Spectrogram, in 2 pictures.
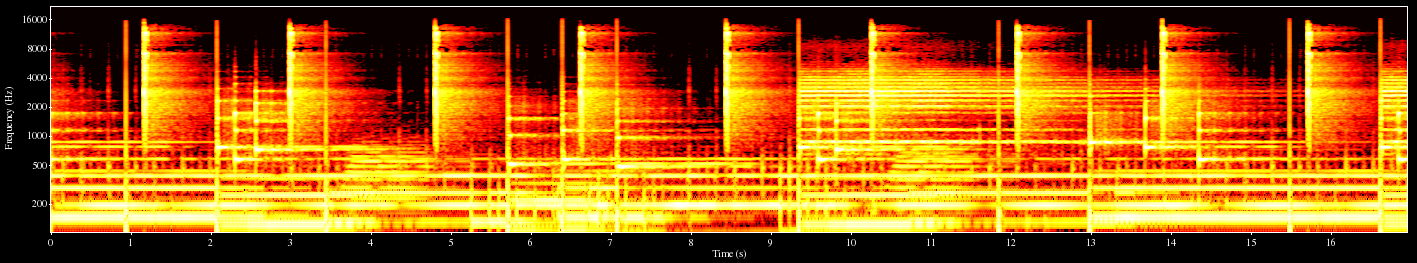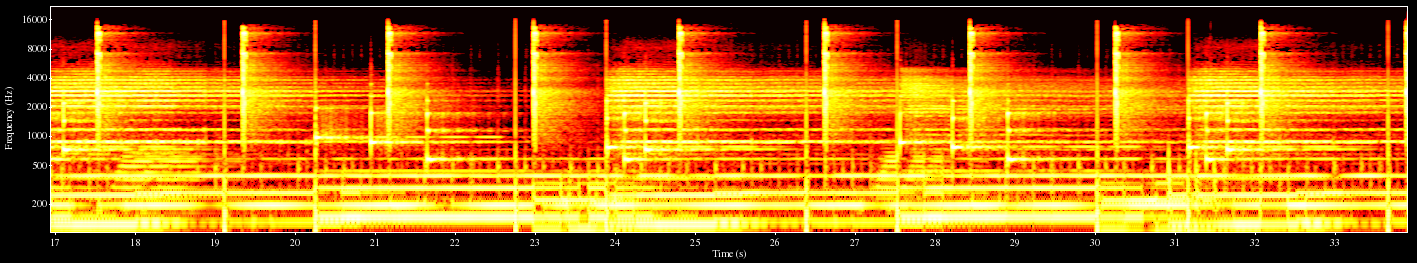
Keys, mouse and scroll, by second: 0.7 scroll down 2, 1.5 ctrl+v, 2.0 ctrl+scroll down 2, 2.9 click, 3.6 click, 4.0 scroll down 2, 4.4 click, 5.5 click, 6.9 click, 8.5 KP_5, 8.7 KP_4, 10.7 click, 11.6 KP_1, 11.8 KP_2, 13.6 click, 15.7 click, 16.3 click, 16.6 scroll down 2, 17.6 ctrl+v, 18.0 scroll down 2, 19.5 click, 19.8 scroll down 2, 20.3 click, 21.6 click, 23.9 click, 24.6 KP_6, 24.8 KP_0, 26.4 click, 27.4 KP_1, 27.6 KP_0, 27.8 KP_Decimal, 28.0 KP_5, 29.8 click, 30.7-31.0 scroll down 1, 31.5-31.8 scroll down 1, 33.6 BackSpace.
